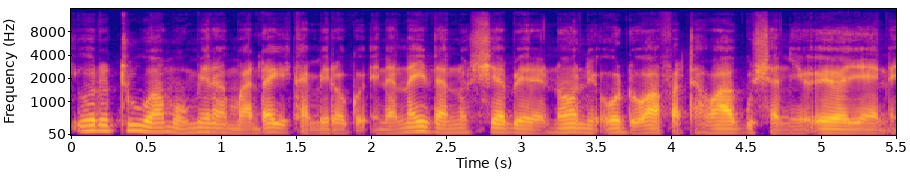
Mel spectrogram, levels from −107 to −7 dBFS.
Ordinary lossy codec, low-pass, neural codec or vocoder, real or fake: none; 14.4 kHz; vocoder, 44.1 kHz, 128 mel bands, Pupu-Vocoder; fake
